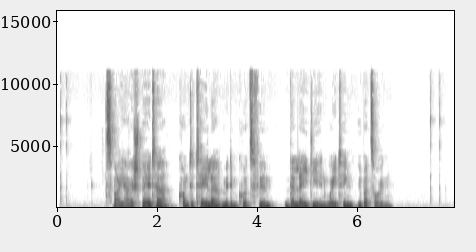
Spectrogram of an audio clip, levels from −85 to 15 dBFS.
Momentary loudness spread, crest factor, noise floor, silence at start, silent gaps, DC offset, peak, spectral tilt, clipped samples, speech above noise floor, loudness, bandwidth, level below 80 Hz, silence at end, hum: 10 LU; 18 dB; -70 dBFS; 1 s; none; under 0.1%; -8 dBFS; -5.5 dB/octave; under 0.1%; 46 dB; -24 LUFS; 11.5 kHz; -56 dBFS; 1.25 s; none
